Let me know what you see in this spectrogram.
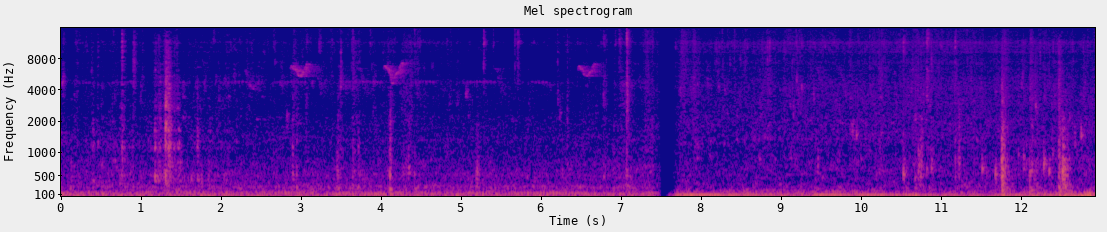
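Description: A few short, high bird chirps, three of them in the first half, over scattered light taps and rustling. After a brief break about two-thirds of the way through, a low steady hum comes in and the tapping grows louder near the end.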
